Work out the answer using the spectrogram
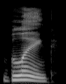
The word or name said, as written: blink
